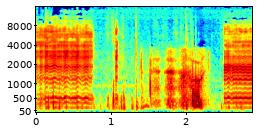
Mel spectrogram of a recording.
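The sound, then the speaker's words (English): A loud, drawn-out cow moo, used as a rim shot, sounds at the start, brief talk follows, then a second moo cuts in at the end, both prominent. “That's a cow's rim shot there.”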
